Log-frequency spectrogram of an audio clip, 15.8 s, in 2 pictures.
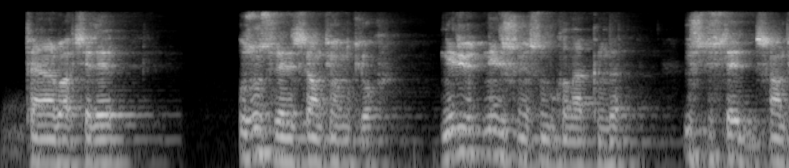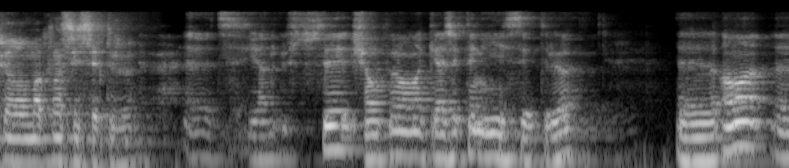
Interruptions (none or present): none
